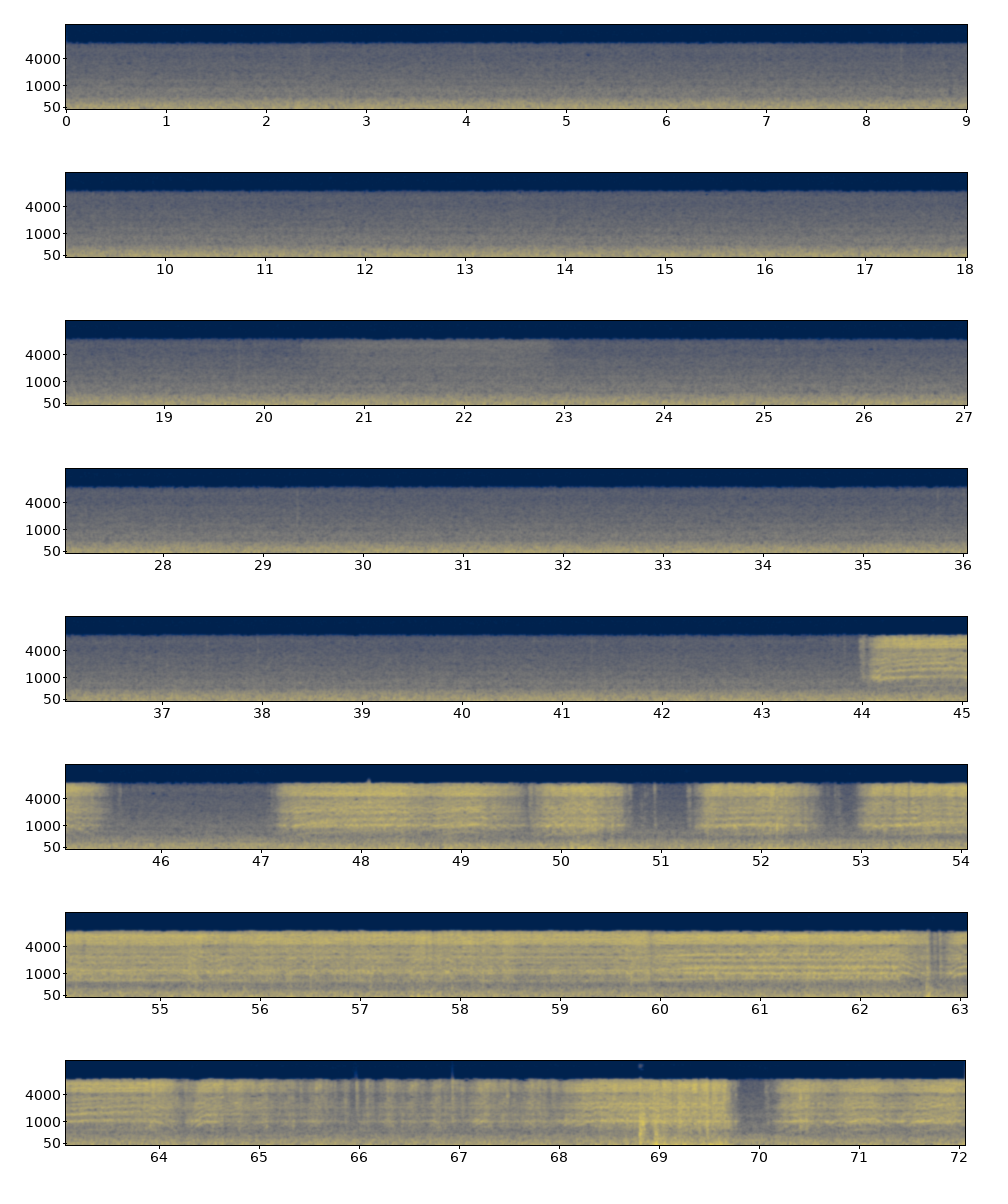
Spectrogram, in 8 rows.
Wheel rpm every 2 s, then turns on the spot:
0, 0, 0, 0, 0, 0, 0, 0, 0, 0, 0, 0, 0, 0, 0, 0, 0, 0, 0, 0, 0, 0, 60, 50, 100, 70, 80, 160, 160, 160, 160, 110, 50, 30, 110, 80.
none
